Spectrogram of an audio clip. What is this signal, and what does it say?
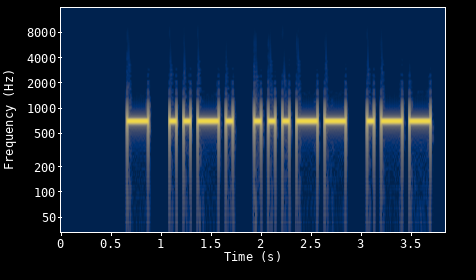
Morse code, heard as a keyed tone, about 17 wpm, 700 Hz. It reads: TF3W
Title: DXCC-100 Call Signs - 4 Characters - Repeated 3x - 17wpm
